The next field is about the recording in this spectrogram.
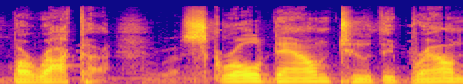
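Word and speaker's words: Berachah: to strongs it's a Baha Baraka okay it's pronounced Baraka scroll down to the brown driver Briggs definition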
